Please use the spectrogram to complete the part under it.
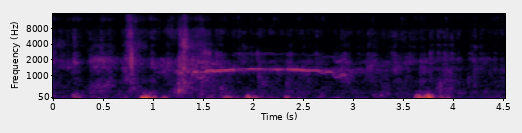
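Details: Wild coyotes whining and howling outdoors at 4 am, heard from a house while a pet cat is called inside; one long, thin, steady howl held for over a second, with low thumps and rustling nearby.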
